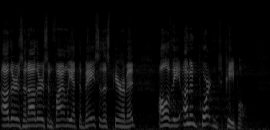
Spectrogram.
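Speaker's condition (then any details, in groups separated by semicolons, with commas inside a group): No condition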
